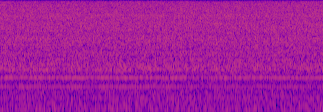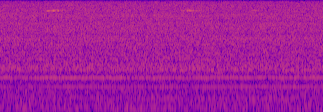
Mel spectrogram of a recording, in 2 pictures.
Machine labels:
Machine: fan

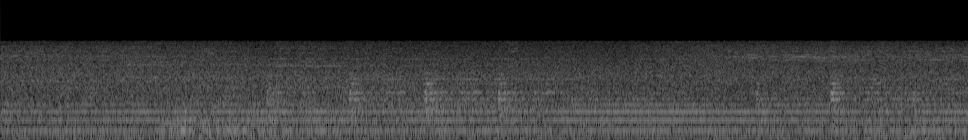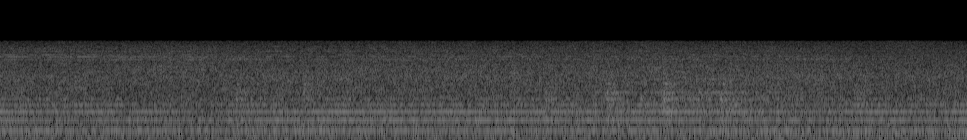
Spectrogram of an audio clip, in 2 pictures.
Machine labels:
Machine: fan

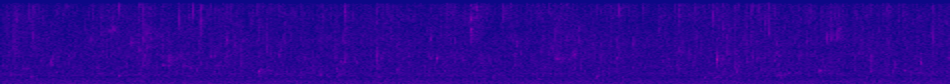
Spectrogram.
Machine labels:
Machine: pump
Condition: normal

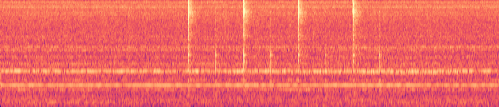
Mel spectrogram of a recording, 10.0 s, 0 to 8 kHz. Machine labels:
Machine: valve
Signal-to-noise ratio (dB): 0 dB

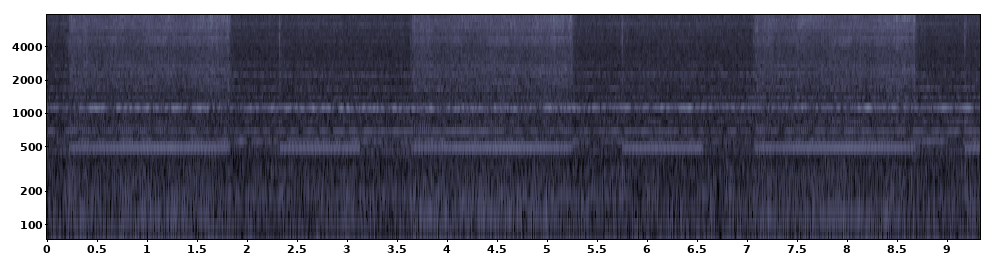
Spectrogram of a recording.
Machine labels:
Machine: slide rail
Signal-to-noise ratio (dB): -6 dB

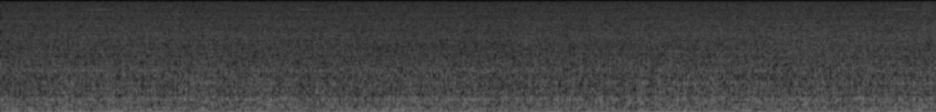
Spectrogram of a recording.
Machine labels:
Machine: fan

